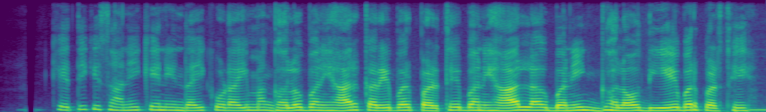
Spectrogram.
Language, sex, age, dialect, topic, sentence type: Chhattisgarhi, female, 18-24, Central, banking, statement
